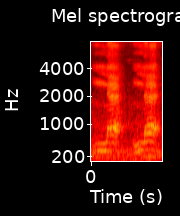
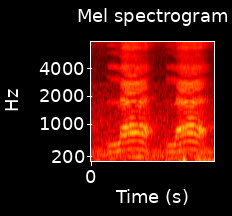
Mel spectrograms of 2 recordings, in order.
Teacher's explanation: இந்த பல்லுக்கும் அன்னத்துக்கும் ரெண்டும் தொடக்கூடிய இடத்துல ல போய் நிக்கணும் அங்க ஒரு ஒரு செகண்ட் நிக்கணும் ல ல அப்படி சொல்லணும் ல அப்படின்னு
